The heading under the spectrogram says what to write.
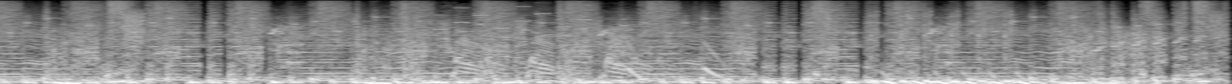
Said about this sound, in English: See that? You hit me with that filthy tail of his. Definitely still tail whip, boy.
